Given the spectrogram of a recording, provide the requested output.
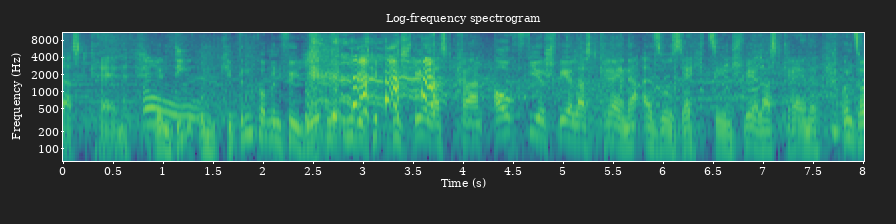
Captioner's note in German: lacht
